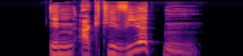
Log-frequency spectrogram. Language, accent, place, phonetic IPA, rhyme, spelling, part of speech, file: German, Germany, Berlin, [ɪnʔaktiˈviːɐ̯tn̩], -iːɐ̯tn̩, inaktivierten, adjective / verb, De-inaktivierten.ogg
- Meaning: inflection of inaktivieren: 1. first/third-person plural preterite 2. first/third-person plural subjunctive II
